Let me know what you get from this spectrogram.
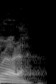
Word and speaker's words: Rota: Jim Rota, yes.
